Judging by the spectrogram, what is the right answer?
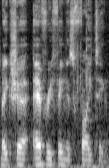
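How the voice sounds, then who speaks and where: A man's voice: medium pitch, fairly even intonation, normal speed, fairly bright tone, slight background noise. A man, congested from a heavy cold, casually commentating his own gameplay while laughing and muttering to himself. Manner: chatty, laughs often, mutters to himself between battle calls. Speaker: gaming streamer.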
